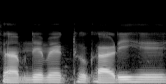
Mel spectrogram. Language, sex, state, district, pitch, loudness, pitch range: Chhattisgarhi, male, Chhattisgarh, Raigarh, 110 Hz, -14 LUFS, 105-115 Hz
